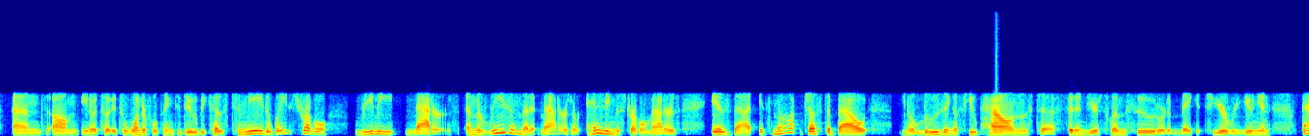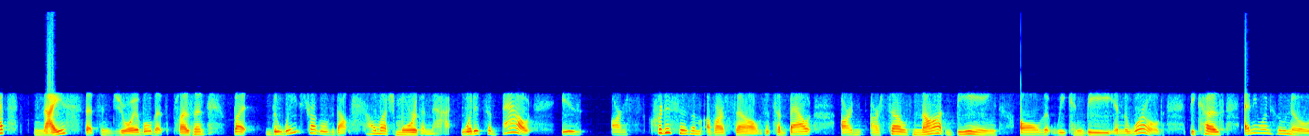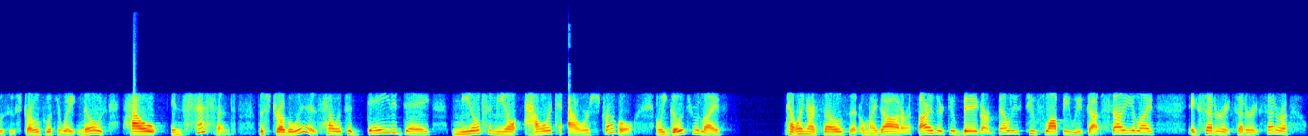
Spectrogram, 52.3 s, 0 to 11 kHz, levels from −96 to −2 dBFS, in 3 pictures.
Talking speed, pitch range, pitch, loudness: 170 wpm, 165-220 Hz, 185 Hz, -27 LUFS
